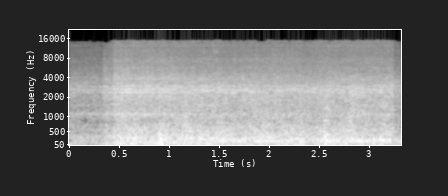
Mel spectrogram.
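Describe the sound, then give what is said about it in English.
A steam train rumbles past the tiny platform at Erdington Holt. Its rolling roar with rail clatter starts abruptly and then holds steady and sustained to the end. “Spectators on the tiny platform at Erdington Holt wave to the passing train.”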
